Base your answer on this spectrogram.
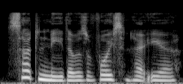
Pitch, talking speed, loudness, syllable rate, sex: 205 Hz, 260 wpm, -14 LUFS, 7.1 syllables/s, female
